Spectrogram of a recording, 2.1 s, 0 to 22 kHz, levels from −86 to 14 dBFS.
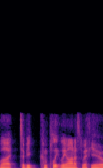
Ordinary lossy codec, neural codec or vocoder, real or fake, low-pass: MP3, 48 kbps; codec, 24 kHz, 0.9 kbps, DualCodec; fake; 7.2 kHz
